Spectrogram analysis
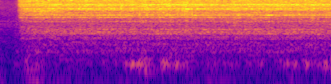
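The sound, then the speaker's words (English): Running tap water pours steadily while lettuce is washed under it, a continuous even rushing hiss that starts abruptly and holds at a constant level, with no talking. “it keeps you entertained while I'm washing lettuce”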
